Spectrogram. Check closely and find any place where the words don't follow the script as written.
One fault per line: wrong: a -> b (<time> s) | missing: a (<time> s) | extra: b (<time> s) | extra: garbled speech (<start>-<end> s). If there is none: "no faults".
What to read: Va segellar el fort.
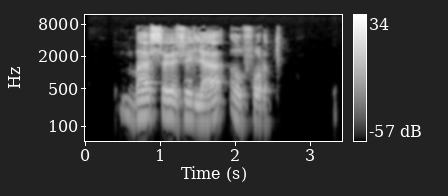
no faults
